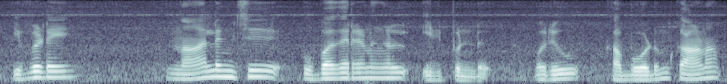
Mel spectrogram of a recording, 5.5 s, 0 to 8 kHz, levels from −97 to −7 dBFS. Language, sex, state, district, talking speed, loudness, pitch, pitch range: Malayalam, male, Kerala, Kollam, 75 wpm, -19 LUFS, 135 Hz, 120-155 Hz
